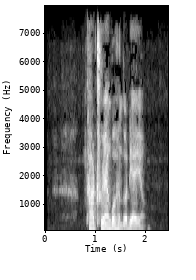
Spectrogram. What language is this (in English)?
Chinese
